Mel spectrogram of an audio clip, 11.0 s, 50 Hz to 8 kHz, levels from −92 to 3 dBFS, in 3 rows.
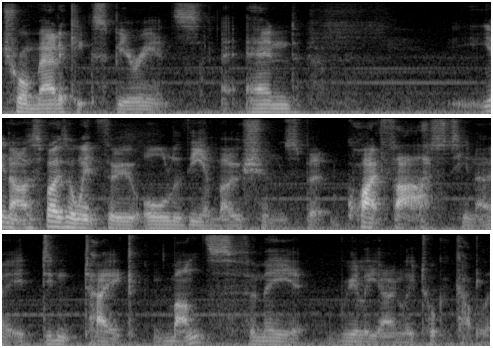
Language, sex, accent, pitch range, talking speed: English, male, Australian, 90-110 Hz, 170 wpm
